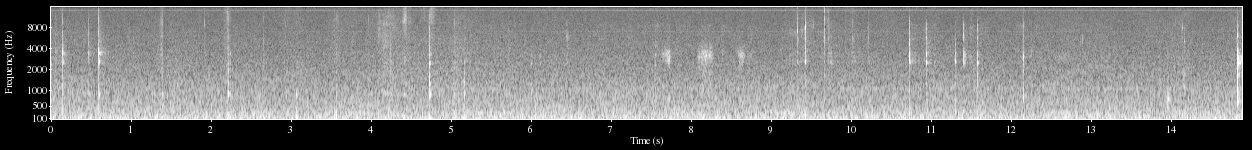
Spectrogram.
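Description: A small, clear plastic bottle of toning lotion with a blue cap, partly full, is held in the hands and tapped with long painted nails. About fifteen sharp, bright clicks and taps sound at irregular intervals over a low, steady hiss. Each one dies away almost instantly.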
